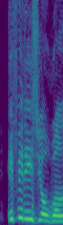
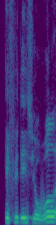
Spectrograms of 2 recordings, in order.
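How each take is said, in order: First: "If it is your will" asked as a question, louder and higher; asking tune. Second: Said in the usual way. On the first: Shown as a demonstration. Preacher showing a doubtful prayer, asked as a question. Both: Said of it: "is a question".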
